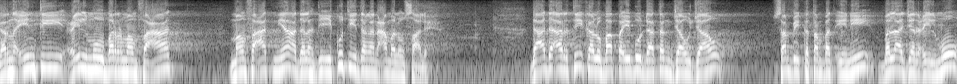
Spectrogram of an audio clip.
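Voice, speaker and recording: With audible room echo and noticeable background noise, a man speaks at a fairly high pitch and a fairly slow pace, keeping very even loudness and ordinary pitch variation. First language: Arabic (speaking Indonesian). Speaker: Islamic preacher. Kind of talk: sermon. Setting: live audience at religious gathering. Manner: animated.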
